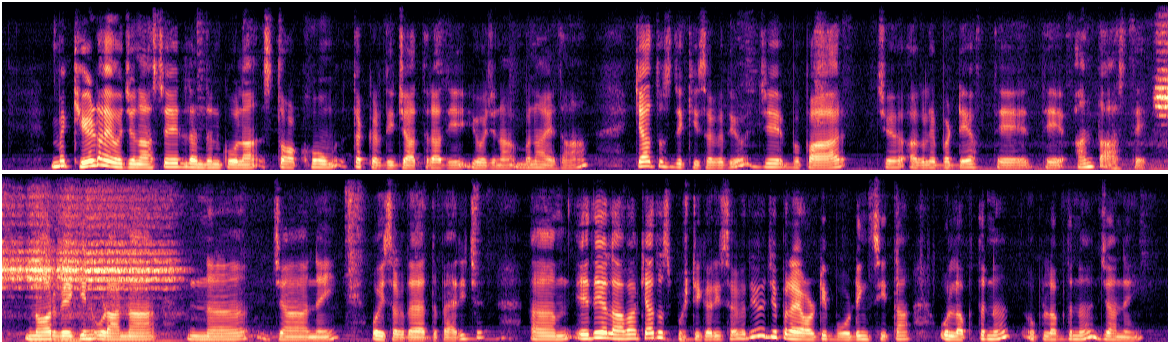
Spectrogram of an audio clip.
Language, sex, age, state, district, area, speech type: Dogri, male, 45-60, Jammu and Kashmir, Jammu, urban, read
